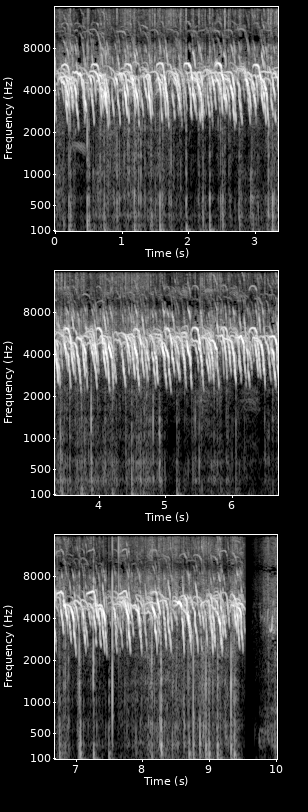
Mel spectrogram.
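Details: Many newly hatched baby chicks, dyed rainbow colours, peeping together in a dense constant chorus of high falling cheeps, with scratching, tapping and handling noise beneath, ending abruptly.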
